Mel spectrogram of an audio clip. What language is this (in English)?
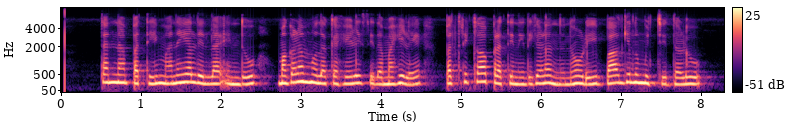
Kannada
